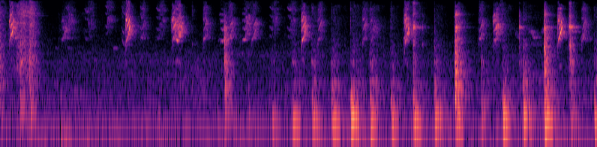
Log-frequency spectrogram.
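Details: Colombian Ultramarine grosbeak female calling busily after moult, her wings still with pin feathers. A dense, uneven series of sharp high chirps runs about ninety a minute, mixed with soft clicks and rustles in a small room.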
